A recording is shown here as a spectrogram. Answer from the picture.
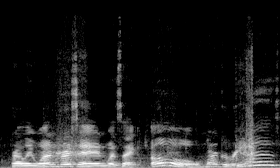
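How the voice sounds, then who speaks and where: A woman speaks with very wide pitch swings. There is audible room echo and noticeable background noise. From US, child of Mexican immigrants. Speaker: discussion panelist. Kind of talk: casual discussion.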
